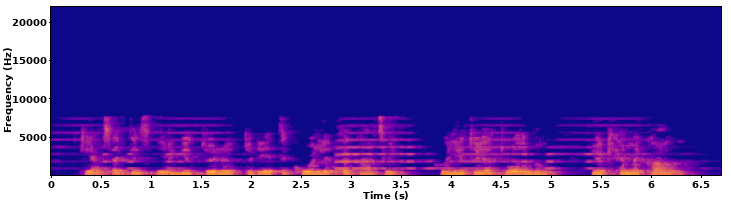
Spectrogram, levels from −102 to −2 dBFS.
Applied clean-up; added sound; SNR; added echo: classical method WPE with log-MMSE.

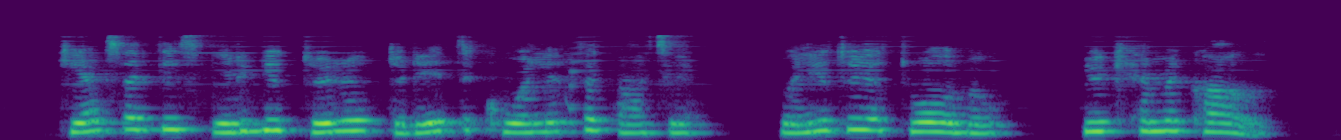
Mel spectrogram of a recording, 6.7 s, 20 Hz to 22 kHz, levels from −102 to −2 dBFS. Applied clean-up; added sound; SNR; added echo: neural mask model DeepFilterNet 3.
